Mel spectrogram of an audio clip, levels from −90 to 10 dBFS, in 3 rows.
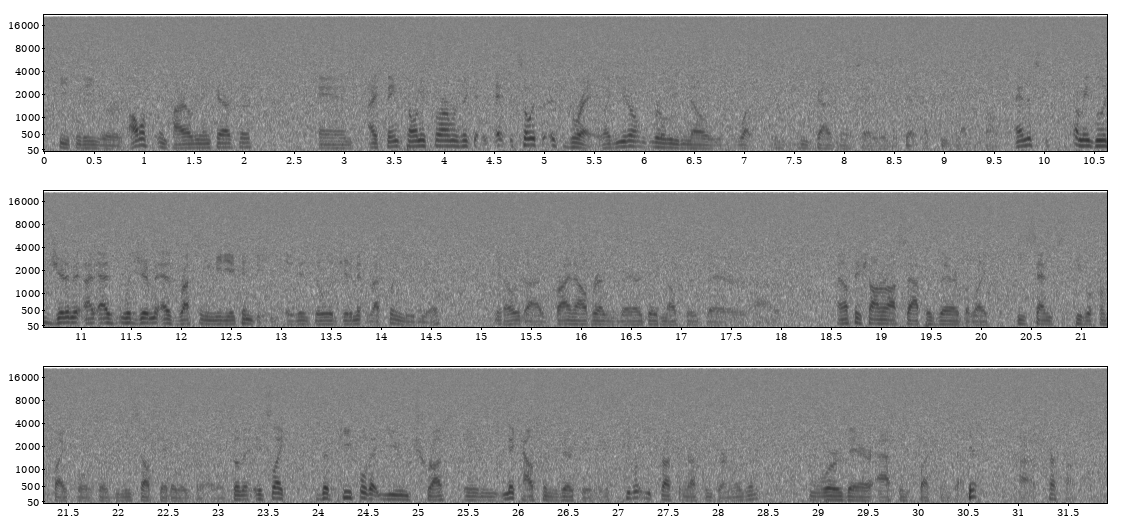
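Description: Throughout the speech runs low bit depth with dither: only 3 bits carry the signal, and dither before rounding turns the error into a steady white hiss roughly as loud as the voice, rather than the gritty, signal-following distortion of undithered quantisation.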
